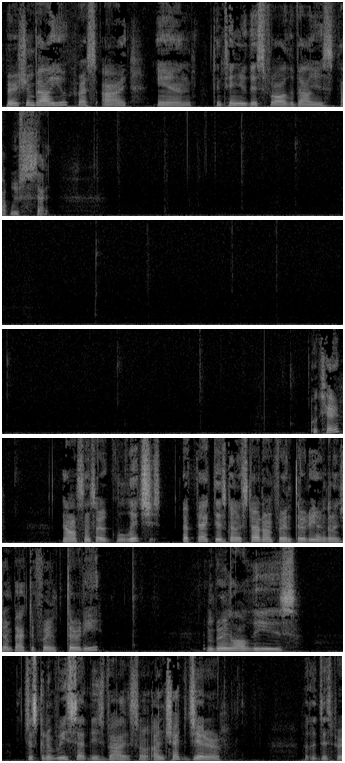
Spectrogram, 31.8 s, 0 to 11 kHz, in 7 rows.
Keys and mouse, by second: 1.1 i, 4.8 i, 6.0 i, 7.0 i, 8.0 i, 11.4 i, 12.4 i, 13.0 i, 16.6 i, 27.9-31.8 drag.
